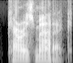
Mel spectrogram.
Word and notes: charismatic: American English

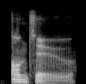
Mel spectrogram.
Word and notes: onto: British English

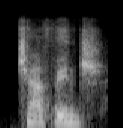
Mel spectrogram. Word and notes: chaffinch: Indian

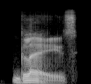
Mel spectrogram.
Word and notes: glaze: British English

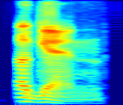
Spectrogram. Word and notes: again: British English

